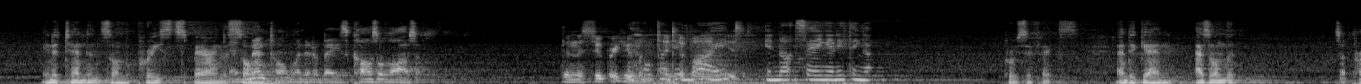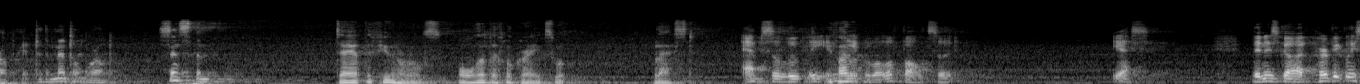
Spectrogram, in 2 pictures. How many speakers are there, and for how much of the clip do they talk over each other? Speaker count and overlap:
four, about 11%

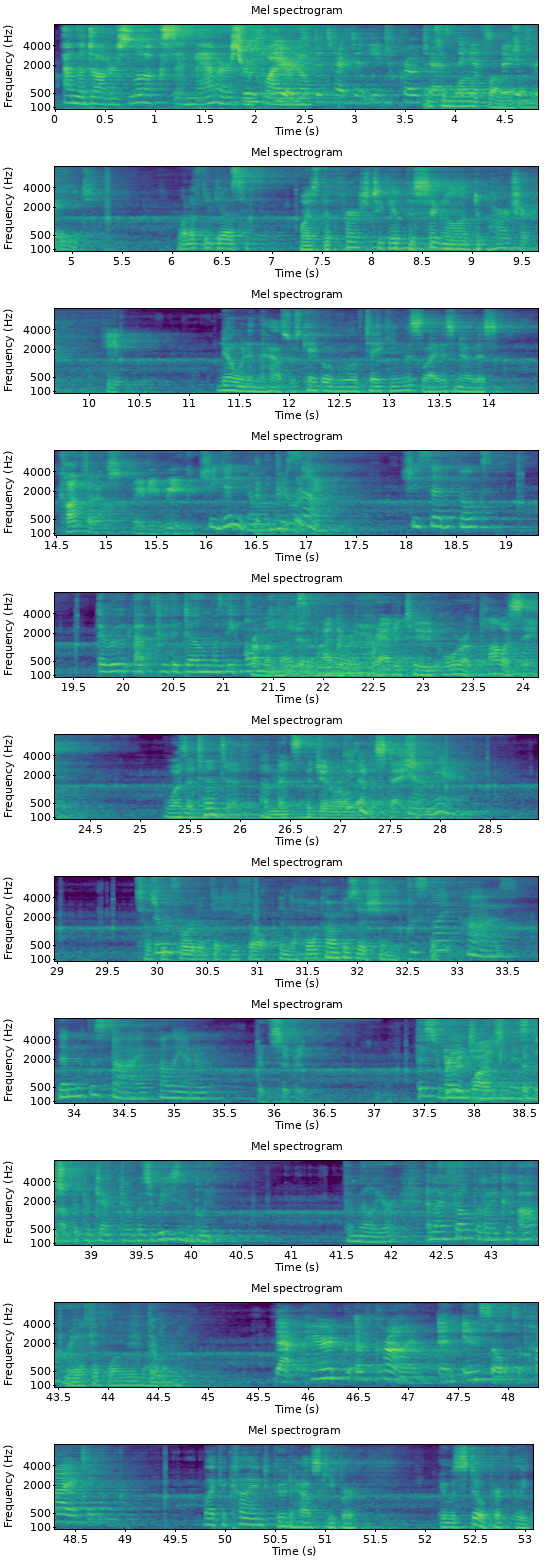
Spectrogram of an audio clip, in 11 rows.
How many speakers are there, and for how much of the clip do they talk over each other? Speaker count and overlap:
nine, about 18%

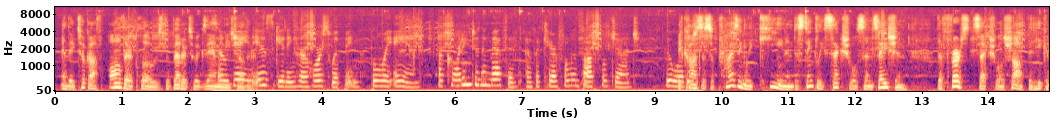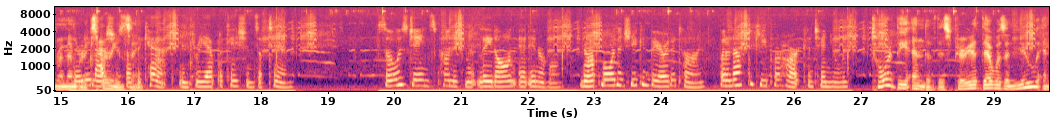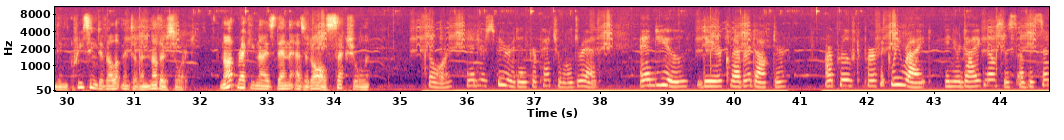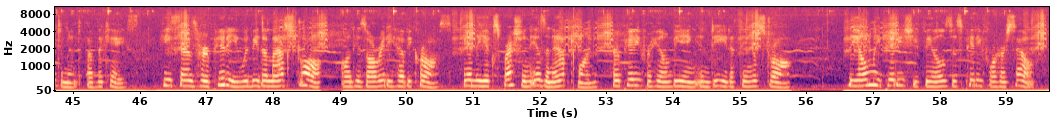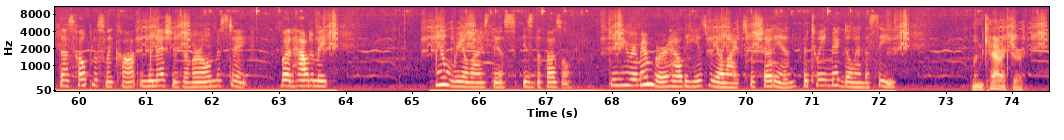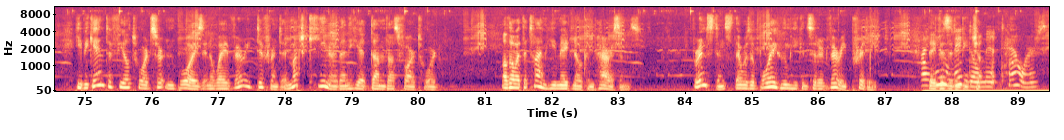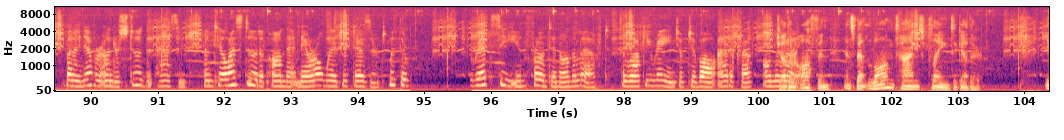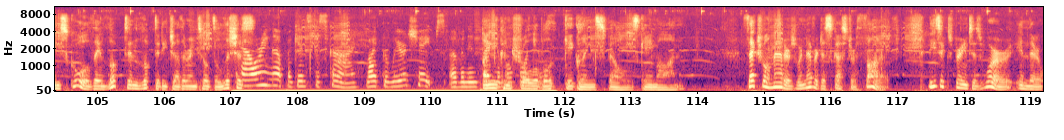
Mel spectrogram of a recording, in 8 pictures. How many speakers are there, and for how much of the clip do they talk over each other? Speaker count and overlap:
two, about 4%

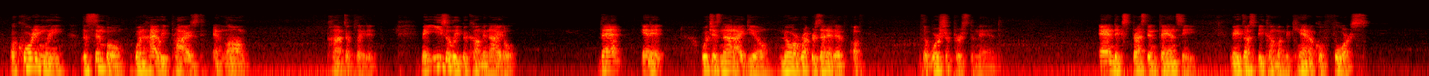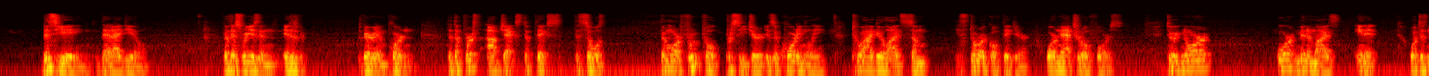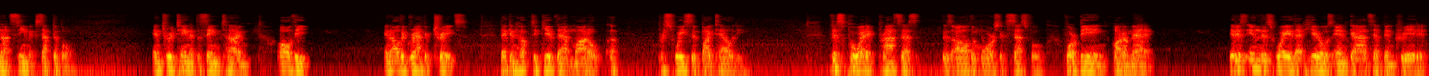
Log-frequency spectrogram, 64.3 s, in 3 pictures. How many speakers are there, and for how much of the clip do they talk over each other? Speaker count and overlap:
one, no overlap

